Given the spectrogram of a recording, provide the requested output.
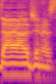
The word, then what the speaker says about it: Diogenes: but Diogenes, that's how you say it.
